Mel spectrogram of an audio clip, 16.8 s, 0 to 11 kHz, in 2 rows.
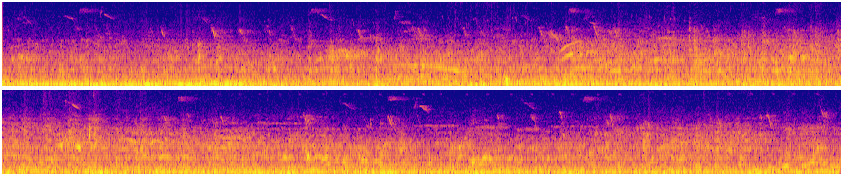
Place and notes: Sounds from the beach, a paddleboat, and a cicada at Ouabache State Park. Recorded at an Arts in the Parks Soundscape workshop at Ouabache State Park, Bluffton, IN. Sponsored by the Indiana Arts Commission and the Indiana Department of Natural Resources.
Indiana, USA, 21 July 2019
